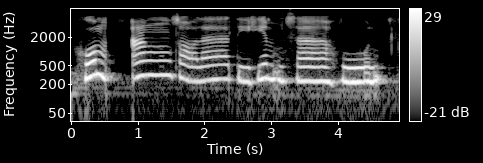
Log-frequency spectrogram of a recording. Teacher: Di sini ada nun sukun bertemu dengan shod ya. Jadi dibacanya bukan n, jadi ang ya. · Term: ikhfa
